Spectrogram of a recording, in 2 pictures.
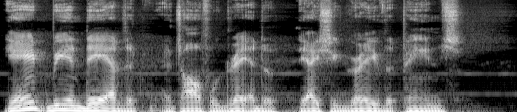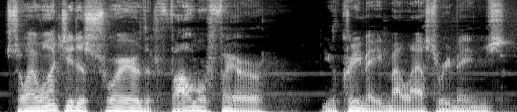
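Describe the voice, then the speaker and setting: A man acts out a miserable gold prospector in a storytelling poem. The voice is very low and husky, with a homely cowboy drawl. It swings widely in pitch as he speaks in rhymed, plaintive lines. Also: sing-song, slow pace, darkish tone, exaggerated voice. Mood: moaning dread. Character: cold, miserable gold prospector from Tennessee, pleading.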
